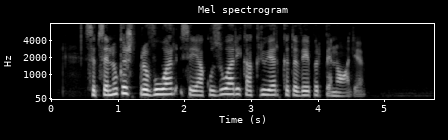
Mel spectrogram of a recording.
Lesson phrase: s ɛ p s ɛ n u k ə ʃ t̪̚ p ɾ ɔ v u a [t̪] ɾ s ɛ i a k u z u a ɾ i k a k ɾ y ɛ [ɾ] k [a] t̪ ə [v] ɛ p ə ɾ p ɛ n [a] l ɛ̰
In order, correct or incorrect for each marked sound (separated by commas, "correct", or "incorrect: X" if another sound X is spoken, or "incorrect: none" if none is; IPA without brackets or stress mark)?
incorrect: none, correct, incorrect: ə, correct, correct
